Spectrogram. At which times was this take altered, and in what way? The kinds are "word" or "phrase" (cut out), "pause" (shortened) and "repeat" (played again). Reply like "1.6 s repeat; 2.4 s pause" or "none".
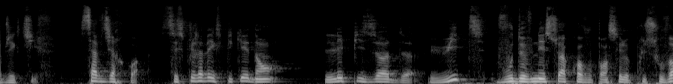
4.2 s pause

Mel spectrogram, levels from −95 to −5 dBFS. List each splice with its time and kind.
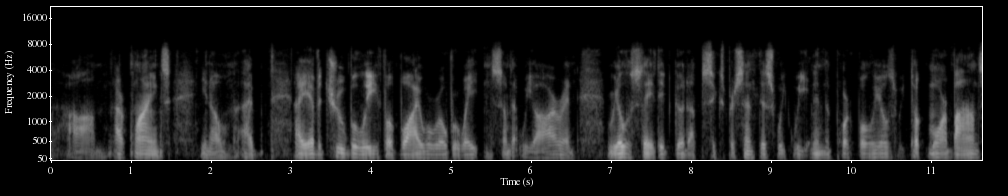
5.7 s word; 7.5 s word; 9.5 s phrase

